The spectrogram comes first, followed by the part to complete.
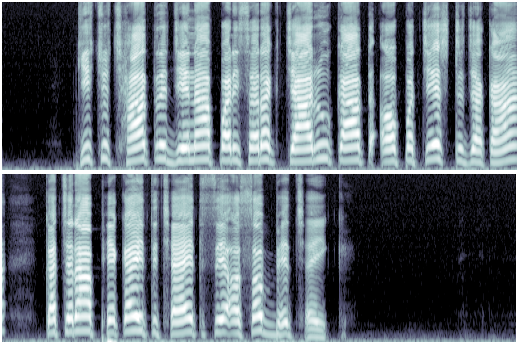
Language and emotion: Maithili, disgusted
